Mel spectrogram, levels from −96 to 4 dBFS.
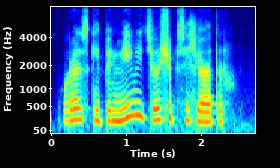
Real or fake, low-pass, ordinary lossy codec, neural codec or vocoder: fake; none; none; codec, 16 kHz, 1 kbps, FreqCodec, larger model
